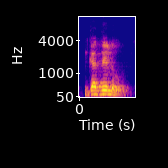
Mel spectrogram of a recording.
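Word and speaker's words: گدلو: सी गद्दिलो, GADLO, GADLO, गद्दिलो। गाफ पर जबर, दाल पर जेर, लाम और वाव आपस में जबर के प्रोनाउंसिएशन के साथ मिले हुए हैं।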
